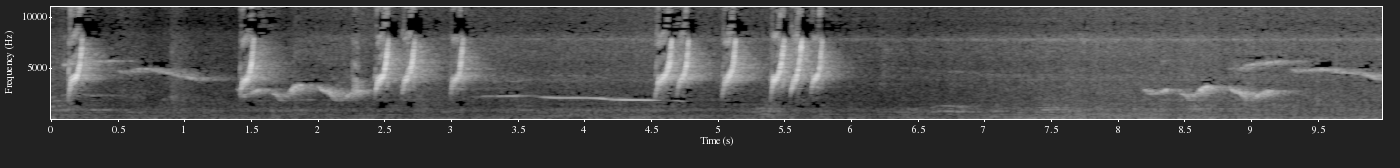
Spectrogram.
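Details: Blue-winged minla singing as a lure bird, giving bright, high whistled notes in quick bursts, some rising and falling, with a long thin descending whistle between phrases.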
